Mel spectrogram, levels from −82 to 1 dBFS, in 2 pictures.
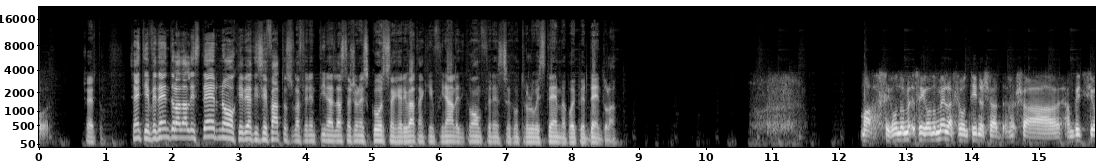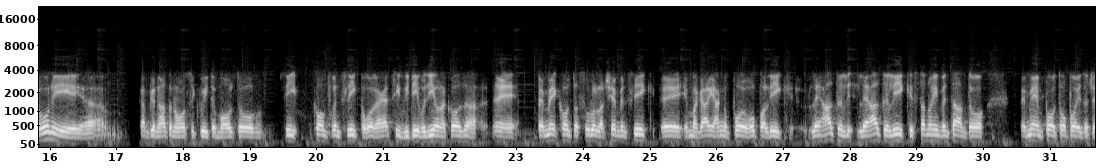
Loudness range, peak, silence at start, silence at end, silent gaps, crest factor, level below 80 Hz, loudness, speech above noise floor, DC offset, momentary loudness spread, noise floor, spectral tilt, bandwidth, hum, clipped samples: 6 LU; 0 dBFS; 0 s; 0 s; 8.97-9.07 s, 9.68-9.72 s, 12.10-12.16 s; 16 dB; -52 dBFS; -15 LUFS; 25 dB; under 0.1%; 10 LU; -40 dBFS; -5.5 dB/octave; 15.5 kHz; none; under 0.1%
